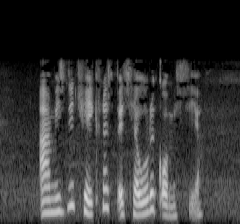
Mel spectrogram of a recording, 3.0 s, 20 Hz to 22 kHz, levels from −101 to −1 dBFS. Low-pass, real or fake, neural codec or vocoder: 7.2 kHz; real; none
